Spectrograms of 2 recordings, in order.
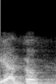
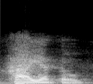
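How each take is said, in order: First: The word is said the Spanish way. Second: The word is said the English way. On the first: The speaker calls it right. "en vez de decir hiato" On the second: The speaker calls it wrong. "Esta tendencia a la pronunciación inglesa"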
